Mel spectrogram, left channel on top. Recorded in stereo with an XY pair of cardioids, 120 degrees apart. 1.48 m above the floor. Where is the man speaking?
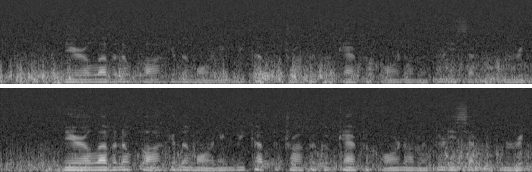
40° right.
